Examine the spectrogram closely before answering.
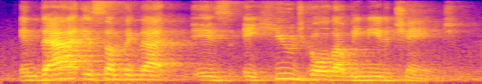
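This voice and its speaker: An animated male voice with audible room echo and noticeable background noise. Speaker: trading coach. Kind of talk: lecture. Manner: loud.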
